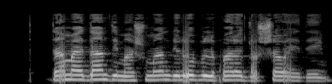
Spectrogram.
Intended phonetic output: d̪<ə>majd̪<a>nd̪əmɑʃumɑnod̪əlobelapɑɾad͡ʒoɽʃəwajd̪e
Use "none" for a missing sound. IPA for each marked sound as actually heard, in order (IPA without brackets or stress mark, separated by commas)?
ɑ, ɑ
